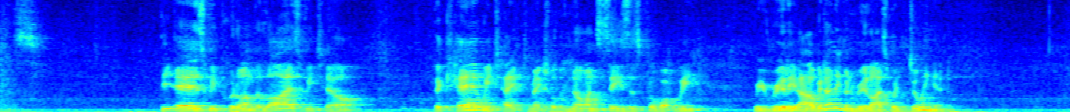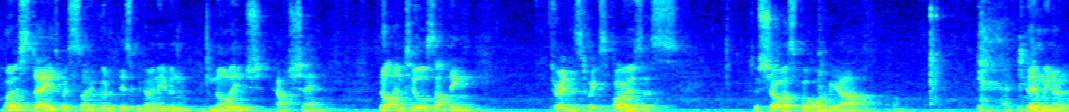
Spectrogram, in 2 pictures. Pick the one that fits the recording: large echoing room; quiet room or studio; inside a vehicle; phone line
large echoing room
